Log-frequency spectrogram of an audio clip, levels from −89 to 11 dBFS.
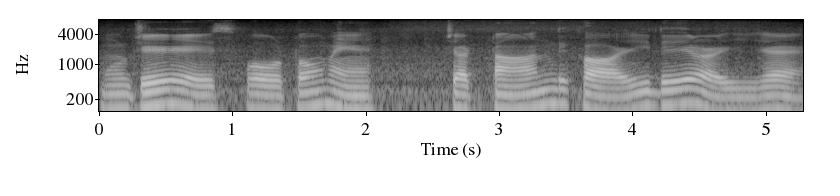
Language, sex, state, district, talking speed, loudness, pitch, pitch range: Hindi, male, Madhya Pradesh, Umaria, 100 wpm, -18 LUFS, 130 Hz, 120-145 Hz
